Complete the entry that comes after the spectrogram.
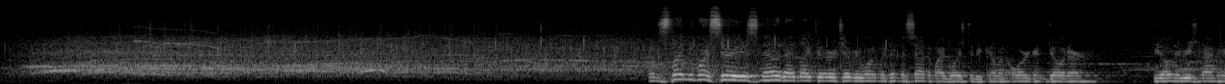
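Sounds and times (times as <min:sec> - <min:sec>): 
crowd applause: 0:00.0 - 0:09.5, 0:11.0 - 0:12.2
whistles: 0:00.2 - 0:07.0
speech: 0:06.5 - 0:12.2.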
